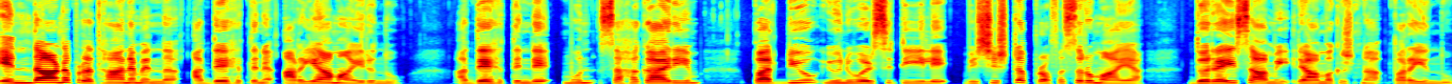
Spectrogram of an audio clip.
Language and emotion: Malayalam, neutral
